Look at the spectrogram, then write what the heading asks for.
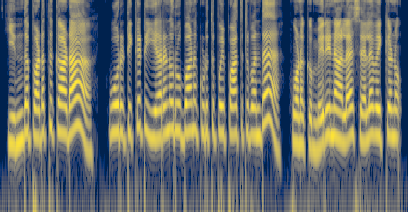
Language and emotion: Tamil, surprised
